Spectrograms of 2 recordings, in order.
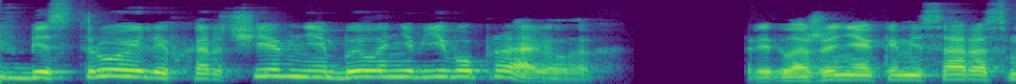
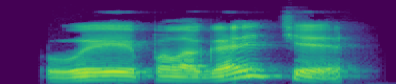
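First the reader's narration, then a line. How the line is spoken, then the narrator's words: Embarrassed mutter. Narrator (Russian): смущенно пробормотал лейтенант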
